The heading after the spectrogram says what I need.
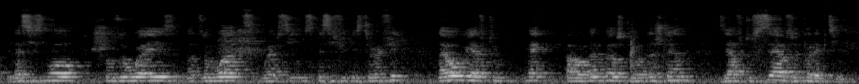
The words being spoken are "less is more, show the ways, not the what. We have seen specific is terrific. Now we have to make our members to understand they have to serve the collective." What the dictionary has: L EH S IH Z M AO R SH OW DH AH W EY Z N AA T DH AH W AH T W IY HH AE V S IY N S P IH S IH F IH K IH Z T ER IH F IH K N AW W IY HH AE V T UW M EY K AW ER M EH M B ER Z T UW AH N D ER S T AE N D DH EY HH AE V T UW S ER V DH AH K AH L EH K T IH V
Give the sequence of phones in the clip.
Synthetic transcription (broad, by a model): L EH S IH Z M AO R SH OW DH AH W EY Z N AA T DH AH W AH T W IY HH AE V S IY N S P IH S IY F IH K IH S T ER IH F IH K N AW W IY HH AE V T UW M EY K AW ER M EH M B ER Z T UW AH N D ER S T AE N D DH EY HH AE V T UW S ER V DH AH K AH L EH K T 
